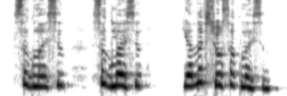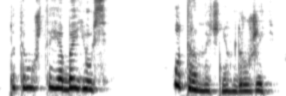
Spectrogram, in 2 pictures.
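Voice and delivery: high, hurried agreeing little hare; timid hare rushing to say yes; scared hare. A narrator's reading. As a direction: agree to anything out of fear.

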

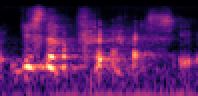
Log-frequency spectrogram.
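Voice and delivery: slow breathless half-laughing whisper. Acted. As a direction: gasp it out, winded from the fall. Repeats the word after falling.

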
